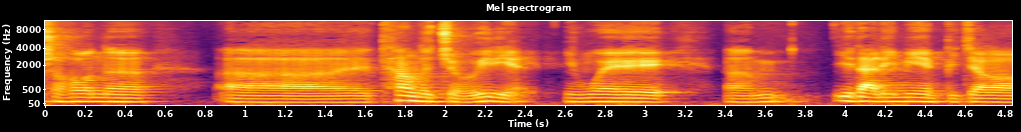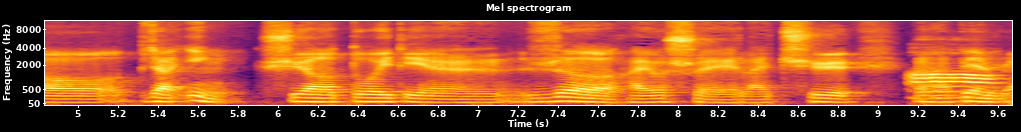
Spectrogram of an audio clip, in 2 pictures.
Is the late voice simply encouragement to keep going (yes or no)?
no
